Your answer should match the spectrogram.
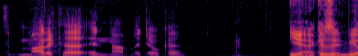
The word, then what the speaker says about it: Madoka: But yeah, it would be because the MA would be Ma, and then the DO. Yep. Ma Do, and then Ka, like for the KA.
